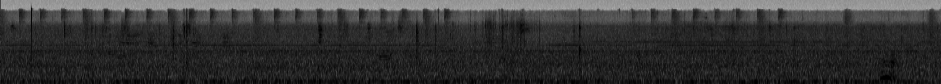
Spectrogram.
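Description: Steady airliner cabin drone with a low hum, heard in flight. Faint background music with a light regular beat runs under it.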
